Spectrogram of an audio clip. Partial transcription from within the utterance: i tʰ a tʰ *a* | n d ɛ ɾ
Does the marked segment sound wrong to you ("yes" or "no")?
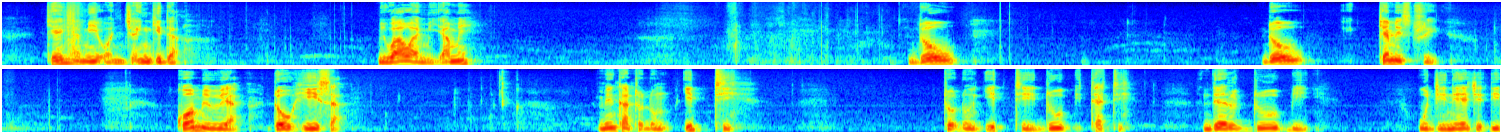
yes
